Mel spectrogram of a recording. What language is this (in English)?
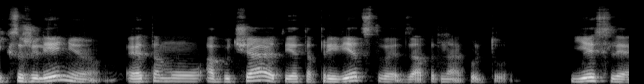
Russian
